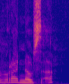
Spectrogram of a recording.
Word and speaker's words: Reynosa: We went into Reynosa. You have to roll your R's.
